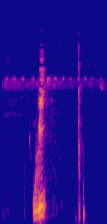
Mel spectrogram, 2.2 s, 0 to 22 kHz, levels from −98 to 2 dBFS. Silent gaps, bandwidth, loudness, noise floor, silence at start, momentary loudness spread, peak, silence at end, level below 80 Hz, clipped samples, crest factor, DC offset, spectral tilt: none; 9.8 kHz; -23 LUFS; -62 dBFS; 0.65 s; 22 LU; -6 dBFS; 1.25 s; -74 dBFS; under 0.1%; 24 dB; under 0.1%; -4.5 dB/octave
